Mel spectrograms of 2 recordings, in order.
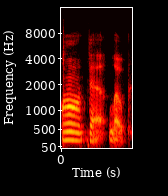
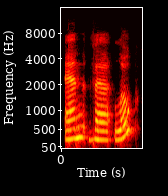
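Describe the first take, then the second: First: Envelope in slow syllables, starting AHN. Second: Envelope in slow syllables, starting EN. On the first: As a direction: draw out ON-ve-lope. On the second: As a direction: draw out EN-ve-lope. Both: Shown as a demonstration. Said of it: "Which one do you say?".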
